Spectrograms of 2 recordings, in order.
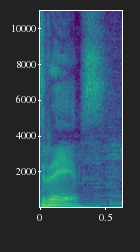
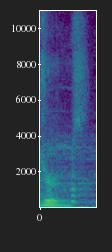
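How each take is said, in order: First: The W is said as a v sound. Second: The W is said as an English w sound. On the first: The speaker calls it right. "It's Drews" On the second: The speaker calls it wrong. "But it's not Drews"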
